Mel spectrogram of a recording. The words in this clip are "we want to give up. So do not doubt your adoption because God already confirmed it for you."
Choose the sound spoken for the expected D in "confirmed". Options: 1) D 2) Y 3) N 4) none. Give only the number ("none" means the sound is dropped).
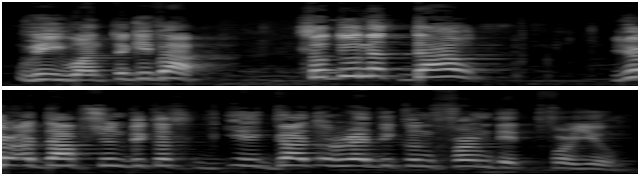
1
